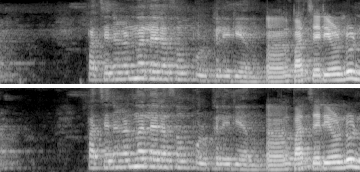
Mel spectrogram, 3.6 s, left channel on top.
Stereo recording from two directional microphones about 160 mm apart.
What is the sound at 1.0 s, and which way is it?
A woman's voice, 10° right (ahead or behind).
